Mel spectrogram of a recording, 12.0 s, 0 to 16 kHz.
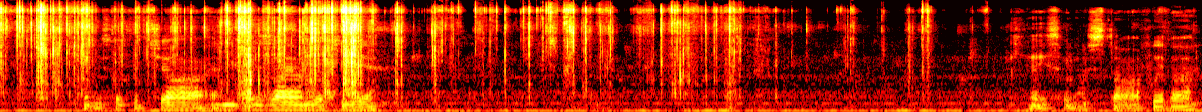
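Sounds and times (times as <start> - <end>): plastic wrapper tearing and crinkling: 0.0 - 9.4.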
